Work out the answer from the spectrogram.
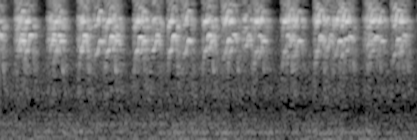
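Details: High, hissy chirps from hand-fed rescued munia babies, repeated quickly in short pulses, several chicks overlapping.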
